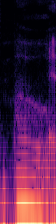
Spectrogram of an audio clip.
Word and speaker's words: Moog: It's pronounced Mog. – Mog. – It's Moog. – And then there's Mog. – Dang it, it's Moog. Moog.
